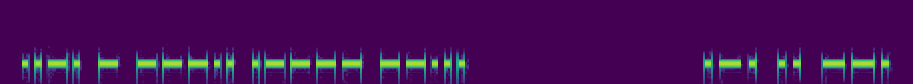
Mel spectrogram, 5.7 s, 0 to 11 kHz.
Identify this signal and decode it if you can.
Morse code, heard as a keyed tone, about 31 wpm, 700 Hz. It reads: FT817 RIG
